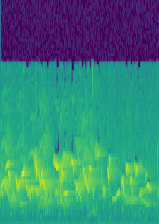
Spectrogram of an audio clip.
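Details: Yellow-throated bunting beside a gentle stream: a rapid, unbroken stream of thin, high chirps and downward-slurred whistles for about three seconds, with the soft rush of water below.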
